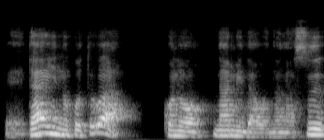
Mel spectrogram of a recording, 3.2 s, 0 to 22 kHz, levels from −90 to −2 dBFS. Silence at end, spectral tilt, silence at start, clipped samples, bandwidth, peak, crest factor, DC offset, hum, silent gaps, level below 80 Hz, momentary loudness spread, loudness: 0 s; -8 dB/octave; 0.05 s; under 0.1%; 10 kHz; -6 dBFS; 16 dB; under 0.1%; none; none; -70 dBFS; 11 LU; -23 LUFS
